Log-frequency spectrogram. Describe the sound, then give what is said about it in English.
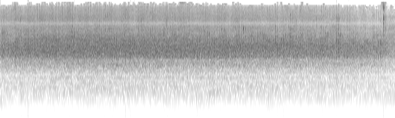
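A crowd at the Wexner Center applauds the event's supporters steadily for about eight seconds. A dense, loud wash of many hands clapping at once continues with no pauses, tapering only slightly at the very end. “Really, we could not do this without the support of all these people, so please a round of applause for our supporters.”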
